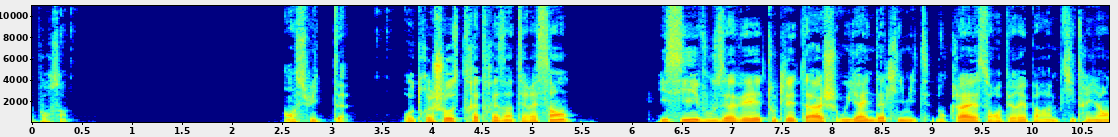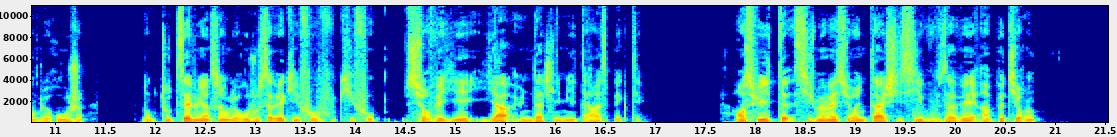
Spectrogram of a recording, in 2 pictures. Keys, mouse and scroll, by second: 0.2 click, 3.4 click.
